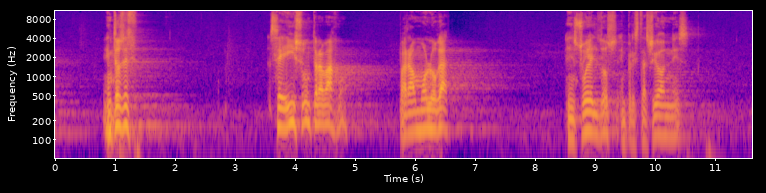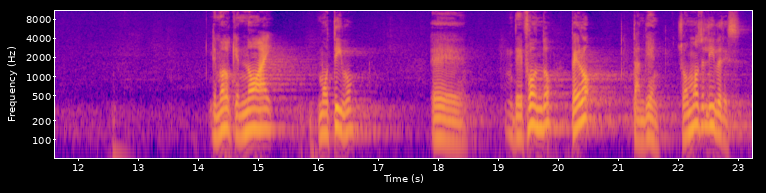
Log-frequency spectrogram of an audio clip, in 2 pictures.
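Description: An elderly man speaks calmly into a microphone, in phrases with pauses, in a large echoing hall.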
